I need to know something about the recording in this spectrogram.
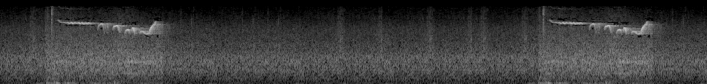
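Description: A brown creeper sings two thin, very high-pitched song phrases several seconds apart, each a brief tumbling series of notes, heard over a steady background hiss like light rain.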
